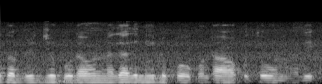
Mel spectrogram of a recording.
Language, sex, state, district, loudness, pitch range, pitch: Telugu, male, Telangana, Mahabubabad, -17 LUFS, 95-100 Hz, 100 Hz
